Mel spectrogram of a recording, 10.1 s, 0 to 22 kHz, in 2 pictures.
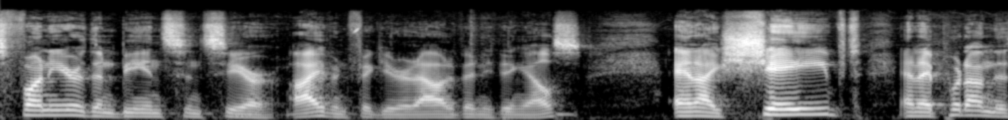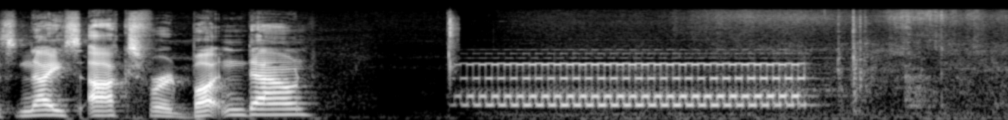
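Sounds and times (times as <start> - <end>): desk phone electronic warble: 7.3 - 9.2.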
